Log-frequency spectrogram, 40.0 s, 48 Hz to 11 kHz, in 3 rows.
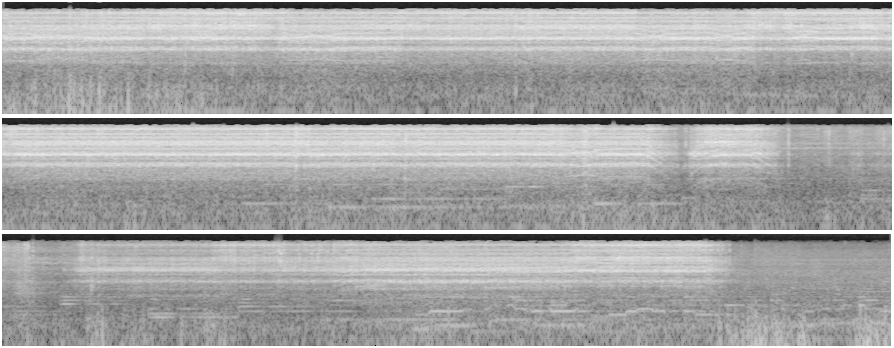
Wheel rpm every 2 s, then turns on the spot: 160, 160, 160, 160, 160, 160, 160, 160, 160, 160, 160, 120, 60, 10, 60, 70, 110, 120, 80, 0.
24-26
